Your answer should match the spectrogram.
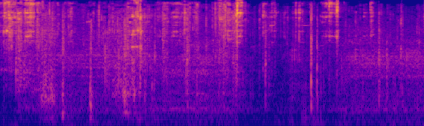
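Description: Keys jangle and clatter as they drop into snow outside a small backyard shed, a few bright metallic rattles and jingles close by with no talking.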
